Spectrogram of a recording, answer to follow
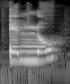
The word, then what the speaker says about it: Elo: Then, how do you say how much in Yoruba? Elo. Elo. Spell it. Elo. E-L-O. But the sound.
